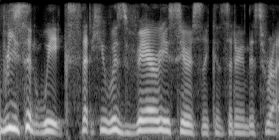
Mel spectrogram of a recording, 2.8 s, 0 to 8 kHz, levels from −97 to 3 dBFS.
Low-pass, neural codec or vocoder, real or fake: 7.2 kHz; none; real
